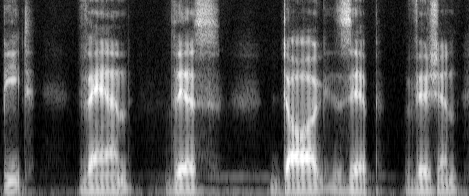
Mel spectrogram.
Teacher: Like a buzzing feeling, >> right? You feel that vibration. That's your vocal cords working. And generally, you should feel less air coming out of your mouth compared to the unvoiced ones.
